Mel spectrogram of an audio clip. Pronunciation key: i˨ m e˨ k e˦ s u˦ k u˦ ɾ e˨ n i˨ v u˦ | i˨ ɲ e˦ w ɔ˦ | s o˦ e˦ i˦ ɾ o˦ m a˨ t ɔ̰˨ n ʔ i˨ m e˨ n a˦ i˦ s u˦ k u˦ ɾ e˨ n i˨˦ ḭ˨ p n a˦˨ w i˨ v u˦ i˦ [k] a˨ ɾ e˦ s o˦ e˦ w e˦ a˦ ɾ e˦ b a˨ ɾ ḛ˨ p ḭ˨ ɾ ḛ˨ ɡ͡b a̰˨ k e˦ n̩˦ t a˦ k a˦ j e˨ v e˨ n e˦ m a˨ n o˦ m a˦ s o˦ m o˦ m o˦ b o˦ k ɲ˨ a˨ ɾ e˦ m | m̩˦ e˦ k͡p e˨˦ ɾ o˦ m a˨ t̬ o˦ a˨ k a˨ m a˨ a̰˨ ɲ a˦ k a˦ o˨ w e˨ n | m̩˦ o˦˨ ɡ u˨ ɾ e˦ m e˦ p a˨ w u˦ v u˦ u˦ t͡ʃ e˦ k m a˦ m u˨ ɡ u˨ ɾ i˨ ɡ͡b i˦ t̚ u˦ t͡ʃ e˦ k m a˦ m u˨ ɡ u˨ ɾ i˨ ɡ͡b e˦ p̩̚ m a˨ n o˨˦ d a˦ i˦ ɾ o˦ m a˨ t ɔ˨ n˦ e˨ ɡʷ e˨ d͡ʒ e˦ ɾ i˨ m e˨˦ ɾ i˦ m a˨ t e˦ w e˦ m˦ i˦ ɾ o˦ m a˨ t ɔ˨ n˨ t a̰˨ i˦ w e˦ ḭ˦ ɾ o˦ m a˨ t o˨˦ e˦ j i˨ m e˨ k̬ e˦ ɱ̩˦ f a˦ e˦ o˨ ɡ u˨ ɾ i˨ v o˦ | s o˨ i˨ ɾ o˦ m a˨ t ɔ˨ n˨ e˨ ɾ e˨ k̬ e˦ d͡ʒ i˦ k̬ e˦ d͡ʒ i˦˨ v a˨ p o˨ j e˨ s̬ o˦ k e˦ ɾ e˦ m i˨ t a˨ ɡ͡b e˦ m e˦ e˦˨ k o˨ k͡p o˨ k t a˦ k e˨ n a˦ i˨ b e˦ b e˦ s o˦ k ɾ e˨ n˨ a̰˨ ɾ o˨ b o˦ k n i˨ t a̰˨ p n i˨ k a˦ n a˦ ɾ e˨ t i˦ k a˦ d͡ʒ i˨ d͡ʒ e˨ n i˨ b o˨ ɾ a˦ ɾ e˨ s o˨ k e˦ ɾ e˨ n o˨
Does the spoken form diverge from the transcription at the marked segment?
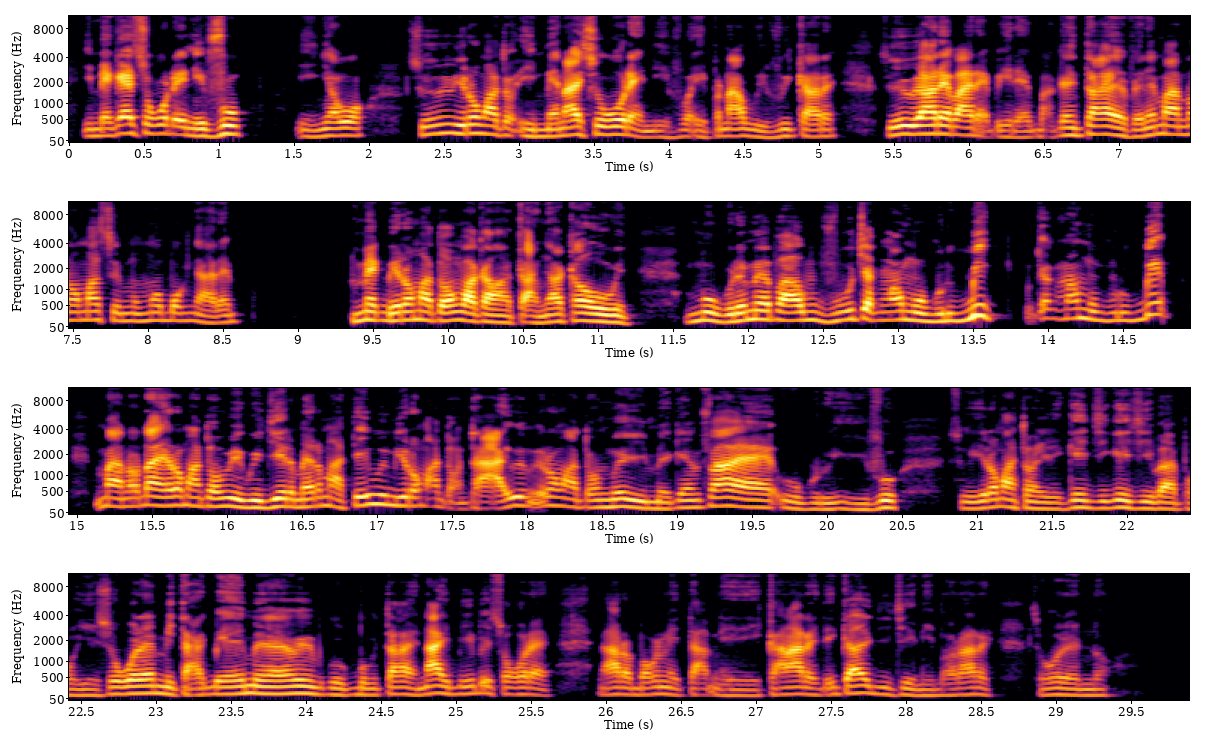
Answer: no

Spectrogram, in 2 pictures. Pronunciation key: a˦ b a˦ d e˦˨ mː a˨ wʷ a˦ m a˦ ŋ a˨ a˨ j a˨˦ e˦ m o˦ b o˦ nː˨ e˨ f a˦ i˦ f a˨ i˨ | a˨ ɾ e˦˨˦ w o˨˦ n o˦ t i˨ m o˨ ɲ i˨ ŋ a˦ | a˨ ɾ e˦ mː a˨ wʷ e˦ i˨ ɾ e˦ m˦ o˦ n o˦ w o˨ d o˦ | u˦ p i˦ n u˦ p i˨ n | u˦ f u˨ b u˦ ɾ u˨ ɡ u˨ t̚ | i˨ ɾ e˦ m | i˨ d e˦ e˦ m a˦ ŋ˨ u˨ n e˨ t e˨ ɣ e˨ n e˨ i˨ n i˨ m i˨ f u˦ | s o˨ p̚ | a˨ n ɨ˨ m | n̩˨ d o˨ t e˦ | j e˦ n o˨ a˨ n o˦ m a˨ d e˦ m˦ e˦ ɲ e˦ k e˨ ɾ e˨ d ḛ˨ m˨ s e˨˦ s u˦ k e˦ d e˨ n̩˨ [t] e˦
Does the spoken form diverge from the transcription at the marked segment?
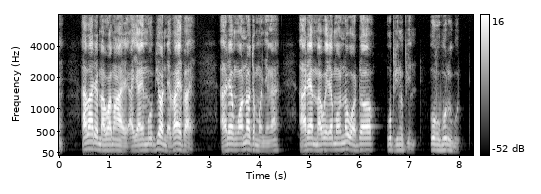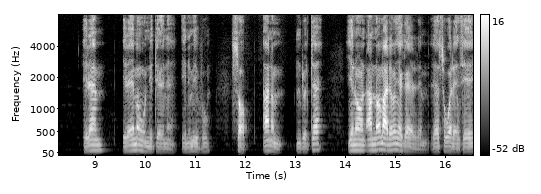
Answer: yes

